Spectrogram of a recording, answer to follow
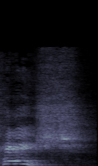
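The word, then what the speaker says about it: quaich: It's a cache.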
